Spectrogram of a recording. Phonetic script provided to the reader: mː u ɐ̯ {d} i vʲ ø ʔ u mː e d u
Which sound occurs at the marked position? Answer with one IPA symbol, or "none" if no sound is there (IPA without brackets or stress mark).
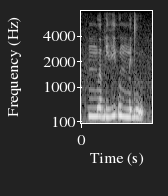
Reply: b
